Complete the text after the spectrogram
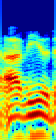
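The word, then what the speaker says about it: Aviu (אביו): But this is one of the reasons why some of the books teach you to pronounce a final wow as a V sound. And that makes it easier to pronounce something like this. Instead of saying Aviu, it would be Aviv is easier.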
